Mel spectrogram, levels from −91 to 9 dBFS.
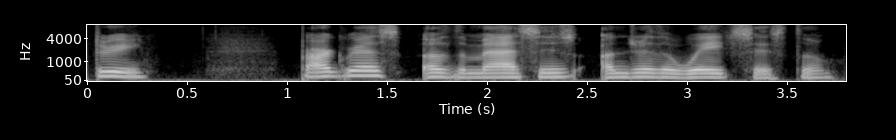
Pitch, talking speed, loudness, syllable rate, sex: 175 Hz, 140 wpm, -20 LUFS, 4.6 syllables/s, female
